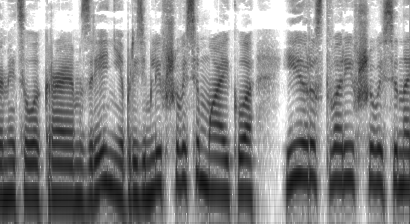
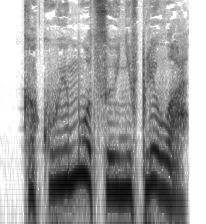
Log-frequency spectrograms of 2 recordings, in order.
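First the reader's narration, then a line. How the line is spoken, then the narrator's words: Hoarse question. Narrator (Russian): осипшим голосом спросил маг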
